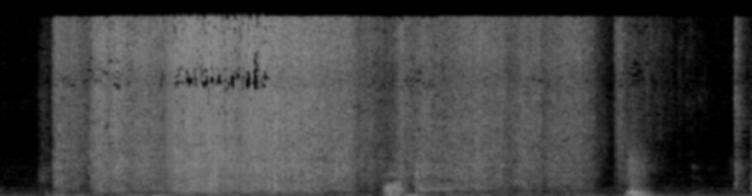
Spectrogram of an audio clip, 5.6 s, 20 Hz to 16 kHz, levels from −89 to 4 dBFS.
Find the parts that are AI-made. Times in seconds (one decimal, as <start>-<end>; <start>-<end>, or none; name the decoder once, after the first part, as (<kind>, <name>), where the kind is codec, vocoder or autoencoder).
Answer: 1.2-2.0 (vocoder, BigVGAN v2)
